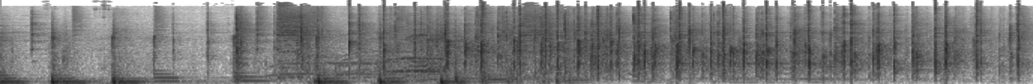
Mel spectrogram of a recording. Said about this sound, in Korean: 네, 이 킹어를 열심히 읽어주신 여러분께 다시 한번 큰 박수를 드립니다. 감사합니다.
